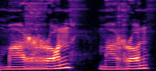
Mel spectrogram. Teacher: when you have a double R, that you roll that R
